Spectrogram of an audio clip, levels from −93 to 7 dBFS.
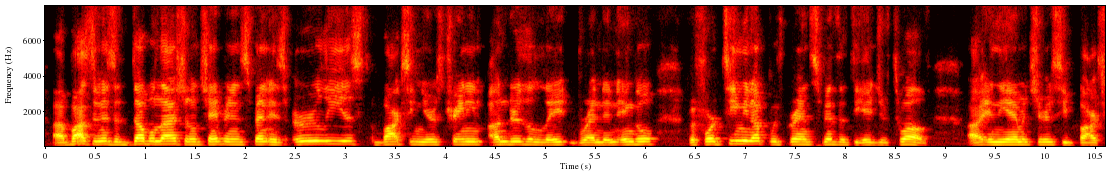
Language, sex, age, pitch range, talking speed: English, male, 30-49, 130-150 Hz, 205 wpm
